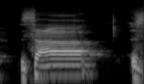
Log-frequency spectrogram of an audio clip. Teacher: জিহ্বার আগা সামনে নিচের দুই দাঁতের আগার দিকে লাগিয়ে এক আলিফ টেনে পড়তে হবে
